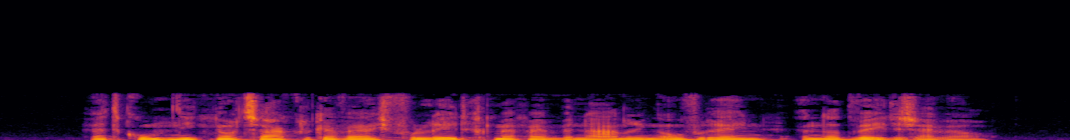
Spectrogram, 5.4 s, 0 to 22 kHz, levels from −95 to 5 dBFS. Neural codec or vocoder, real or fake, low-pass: none; real; 7.2 kHz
